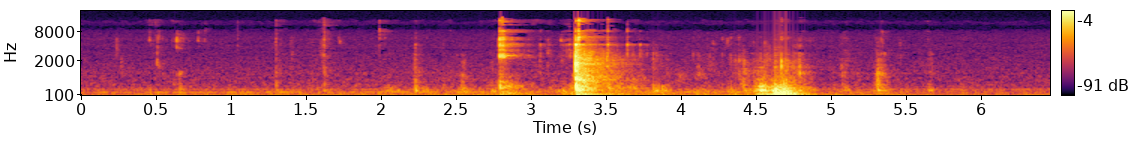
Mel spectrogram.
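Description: Close-up chewing of a chewy scotch-butter bar: soft, sticky mouth noises and small clicks. About three seconds in, a sharp clink with a short ring as a metal fork is set down on a porcelain plate, the loudest sound here.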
